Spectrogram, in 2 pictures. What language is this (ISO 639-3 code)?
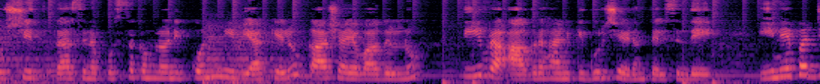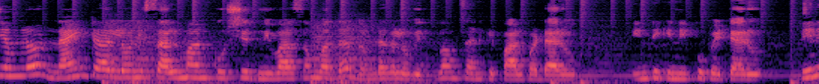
tel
